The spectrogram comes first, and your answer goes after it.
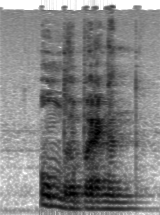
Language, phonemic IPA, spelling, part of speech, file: Dutch, /ˈɔndərˌbrɛŋə(n)/, onderbrengen, verb, Nl-onderbrengen.ogg
- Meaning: 1. to accommodate, lodge 2. to categorize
